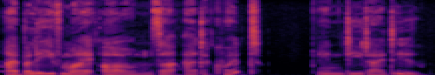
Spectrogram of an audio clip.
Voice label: cheer, voice commands; svencoop; Alice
